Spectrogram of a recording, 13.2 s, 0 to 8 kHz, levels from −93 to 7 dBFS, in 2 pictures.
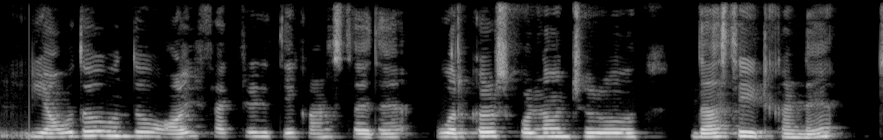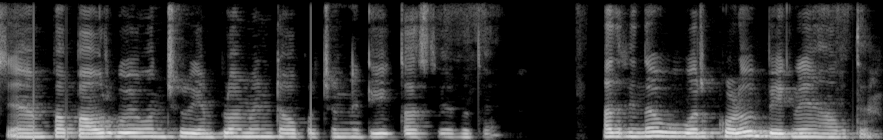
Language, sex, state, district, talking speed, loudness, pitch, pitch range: Kannada, female, Karnataka, Mysore, 115 wpm, -16 LUFS, 215 Hz, 205-225 Hz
